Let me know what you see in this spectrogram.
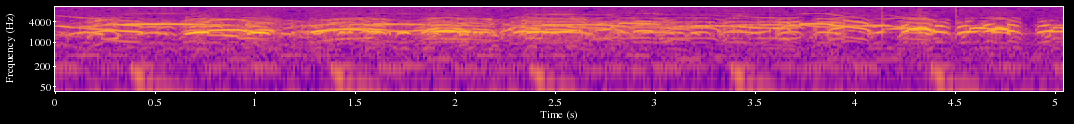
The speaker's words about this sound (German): Zum Vergleich, eigentlich hören sich Möwen so an.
